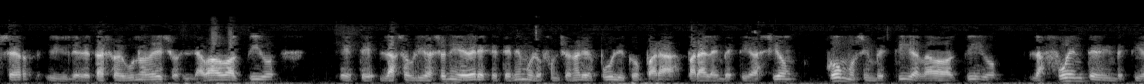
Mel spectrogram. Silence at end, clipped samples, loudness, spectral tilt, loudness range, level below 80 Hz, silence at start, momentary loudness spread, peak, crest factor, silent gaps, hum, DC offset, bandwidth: 0 s; under 0.1%; -20 LUFS; -4.5 dB/octave; 3 LU; -48 dBFS; 0 s; 14 LU; -2 dBFS; 20 dB; none; none; under 0.1%; 10 kHz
